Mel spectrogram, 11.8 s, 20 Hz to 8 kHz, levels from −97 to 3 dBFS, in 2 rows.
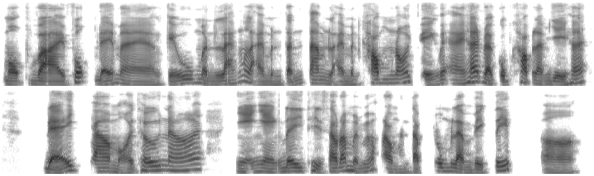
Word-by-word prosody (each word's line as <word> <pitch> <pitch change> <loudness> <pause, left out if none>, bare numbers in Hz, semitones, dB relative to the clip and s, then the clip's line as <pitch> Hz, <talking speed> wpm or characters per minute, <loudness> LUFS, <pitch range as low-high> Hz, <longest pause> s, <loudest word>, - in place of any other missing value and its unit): một 100 0 +1
vài 100 -3 +6
phút 170 0 +3
để - - +1
mà, 95 -2 -2
kiểu, 135 +1 -3
mình 100 - -2
lắng 115 +4 -1
lại, 95 - -1
mình 95 -2 -10
tĩnh 115 - -1
tâm 125 -2 +2
lại, 95 - -2
mình 95 -1 -9
không 135 0 +3
nói 140 +5 +1
chuyện 90 +2 -1
với 135 - -2
ai 120 -1 -1
hết - - +6
và - - +6
cũng - - -2
không - - +3
làm 110 0 -1
gì 100 -3 -1
hết, - - 0 0.5
để - - +6 0.2
cho 125 -1 +5
mọi 115 - -3
thứ 155 0 0
nó 160 +4 -1 0.4
nhẹ 110 -2 +1
nhàng 115 -1 -1
đi 130 +1 +1
thì - - -4
sau 125 - +2
đó 140 - +4
mình 155 -7 -4
mới 130 - -6
bắt - - -6
đầu - - +3
mình 100 - -14
tập 100 - +1
trung 135 -1 -3
làm 95 -7 +3
việc 95 0 -3
tiếp. 155 +3 +1 0.3
Ờ. 90 -1 -3
115 Hz, 245 wpm, -25 LUFS, 100-135 Hz, 0.5 s, vài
